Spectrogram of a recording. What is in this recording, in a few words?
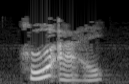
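"和蔼", Mandarin Chinese; hsk; chinese flashcards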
